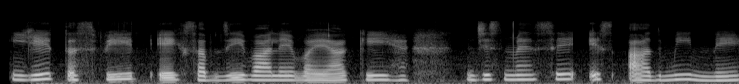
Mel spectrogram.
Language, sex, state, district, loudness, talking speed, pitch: Hindi, female, Bihar, Patna, -20 LUFS, 115 wpm, 195 Hz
